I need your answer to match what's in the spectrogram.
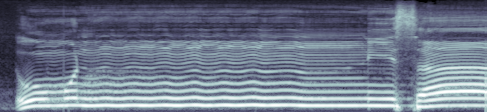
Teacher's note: ada mat yang bertemu dengan hamzah dalam satu kalimat, namanya mat wajib muttasil. Kita panjangkan selama 5 harokat.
